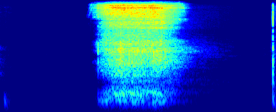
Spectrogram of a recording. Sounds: Sniff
